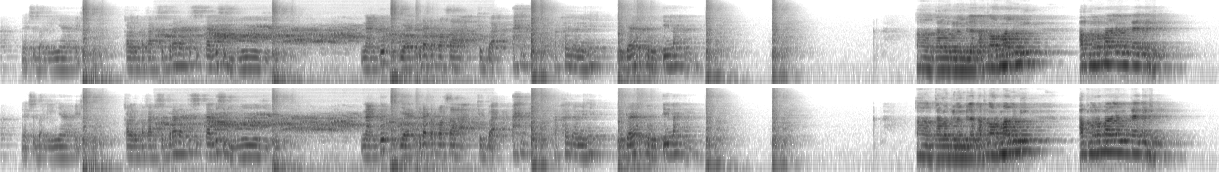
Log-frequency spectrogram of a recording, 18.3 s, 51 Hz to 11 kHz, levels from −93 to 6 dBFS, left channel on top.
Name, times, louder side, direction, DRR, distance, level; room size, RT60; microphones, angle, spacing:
voice 1, 0.3-1.5 1.9-4.2 5.4-7.9 8.3-8.9 9.3-10.5, right 2 dB, 50° right, 0 dB, 2.5 m, -30 dB
sound 1, 1.2-1.8 4.1-4.6 5.9-6.7 8.0-8.3 9.3-9.9 10.6-11.2 11.6-11.8, equal, 5° left, 3.6 m, -35 dB
sound 2, 2.3-7.4, equal, 15° right, 4.5 m, -33 dB
voice 2, 13.8-15.5 16.2-17.3, right 2 dB, 75° right, 2 dB, 7.4 m, -21 dB
26.0 x 18.0 x 9.9 m, 0.99 s
head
